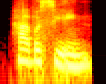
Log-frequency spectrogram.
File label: "haversine", Indian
